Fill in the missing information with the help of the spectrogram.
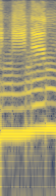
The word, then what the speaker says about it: Nenon: For the record, my name is Emily Ninon. My last name is spelled N-E-N-O-N.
